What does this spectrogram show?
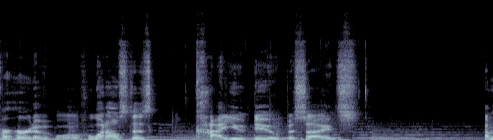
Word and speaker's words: Caillou: of What else does Caillou do besides I'm not crazy, right?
